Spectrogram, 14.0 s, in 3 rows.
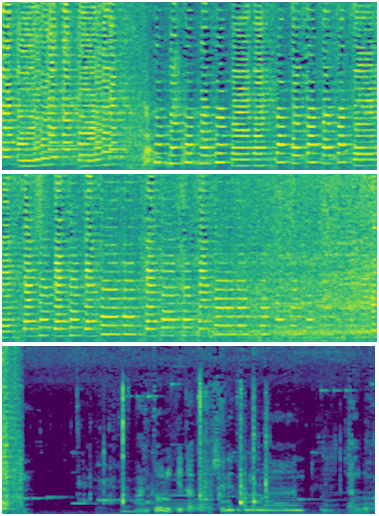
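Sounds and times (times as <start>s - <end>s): multi-tone bus horn melody: 0.0s - 9.6s.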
